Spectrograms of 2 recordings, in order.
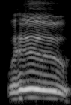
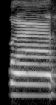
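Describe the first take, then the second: First: It is said limply, like a bored afterthought. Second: It is said loudly, with real excitement.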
